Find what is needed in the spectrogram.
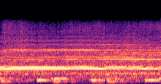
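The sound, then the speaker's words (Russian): A train whistle sounds as a train pulls away through a snowy forest: one sustained, steady high tone holds throughout over low, uneven rumbling from the moving train. “Поезд набирает ход среди заснеженного леса.”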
